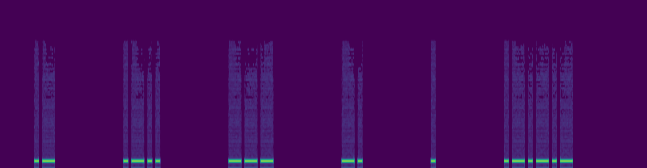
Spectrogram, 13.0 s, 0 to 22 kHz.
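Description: Morse code, heard as a keyed tone, about 15 wpm, spaced as for 5 wpm, 1000 Hz. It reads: ALONE.
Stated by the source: Morse code quote of the day at 5 wpm.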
